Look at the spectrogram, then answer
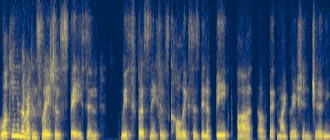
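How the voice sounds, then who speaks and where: Someone with a Malaysian accent speaks at a moderate pace. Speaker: reconciliation organisation manager. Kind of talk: formal speech. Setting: video call. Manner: hesitant with many fillers.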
